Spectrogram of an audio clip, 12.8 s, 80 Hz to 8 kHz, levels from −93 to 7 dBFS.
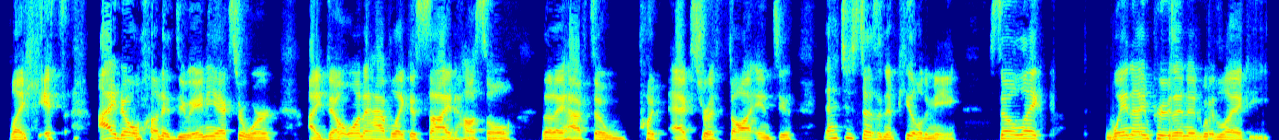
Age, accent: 20-39, American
